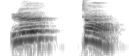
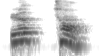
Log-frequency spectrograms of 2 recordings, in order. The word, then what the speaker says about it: le temps: Le temps. Notice the S isn't pronounced. It's le temps. You don't say le temps. Or you don't say le temps. It sounds kind of weird, but it's le temps.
